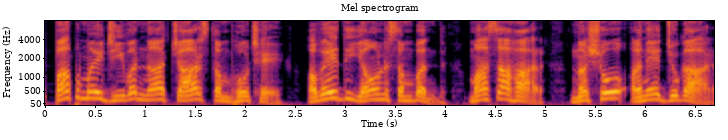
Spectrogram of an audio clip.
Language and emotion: Gujarati, neutral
